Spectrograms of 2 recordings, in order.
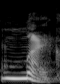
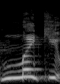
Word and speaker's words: Nike: And this it is pronounced Nike, not Nike or Nika or Nikobegik.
